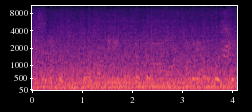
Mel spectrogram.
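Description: Steady drone of the 1958 Silver Eagle coach's engine and road noise heard from inside the cabin while it is driving, with an even low hum that does not change.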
